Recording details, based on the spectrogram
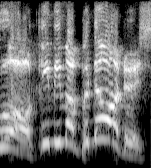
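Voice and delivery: very loud, very high, slow bellowing Cockney shout. Joking about a Cockney Mario Kart character: Donkey Kong with a Cockney accent. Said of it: "Donkey Kong would be hilarious".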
